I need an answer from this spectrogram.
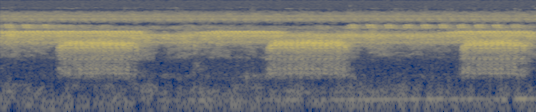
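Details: Crickets and frogs on a cold night. Rough pulsing bursts, each about a second long, recur roughly every two and a half seconds over a steady high-pitched ringing trill.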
